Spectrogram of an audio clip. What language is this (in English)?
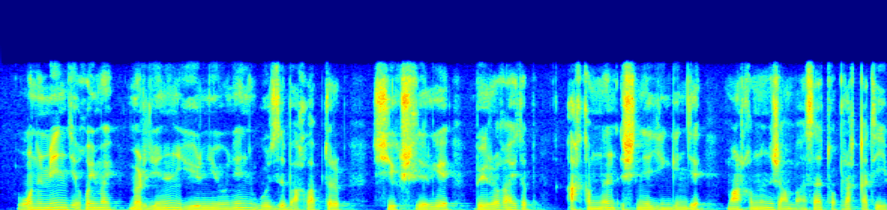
Kazakh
